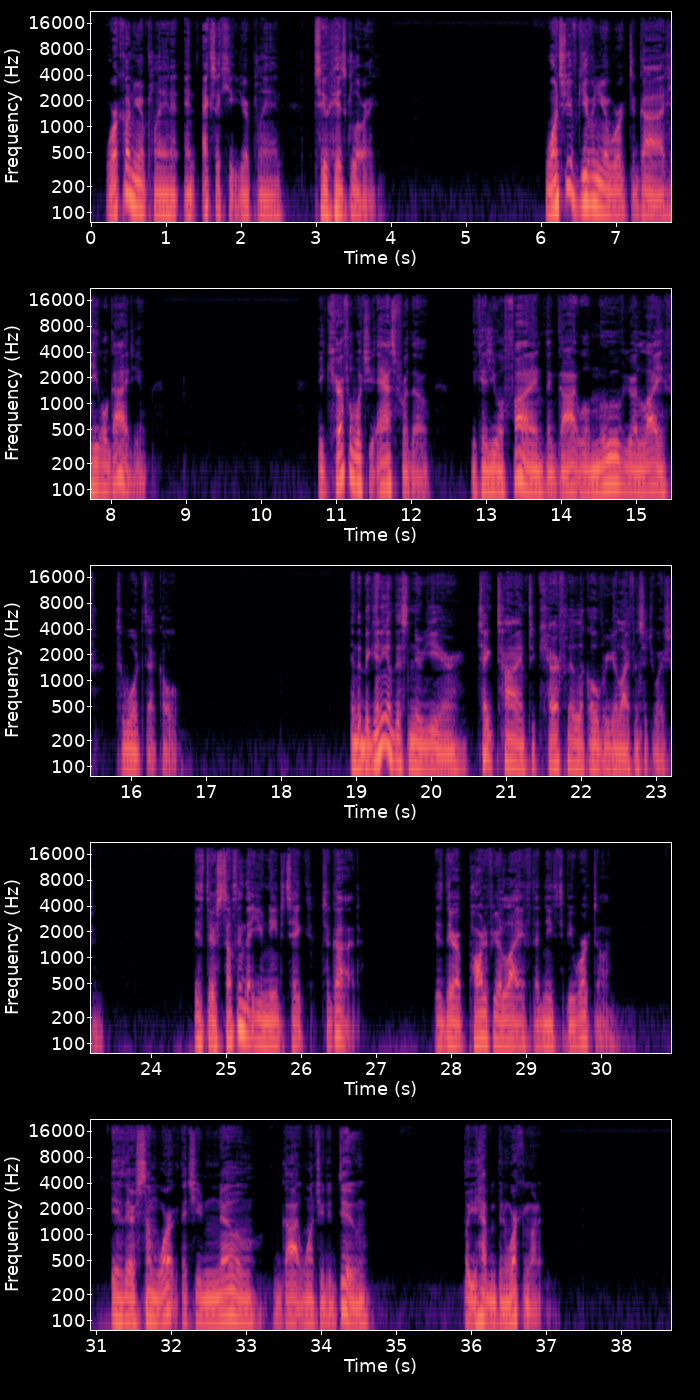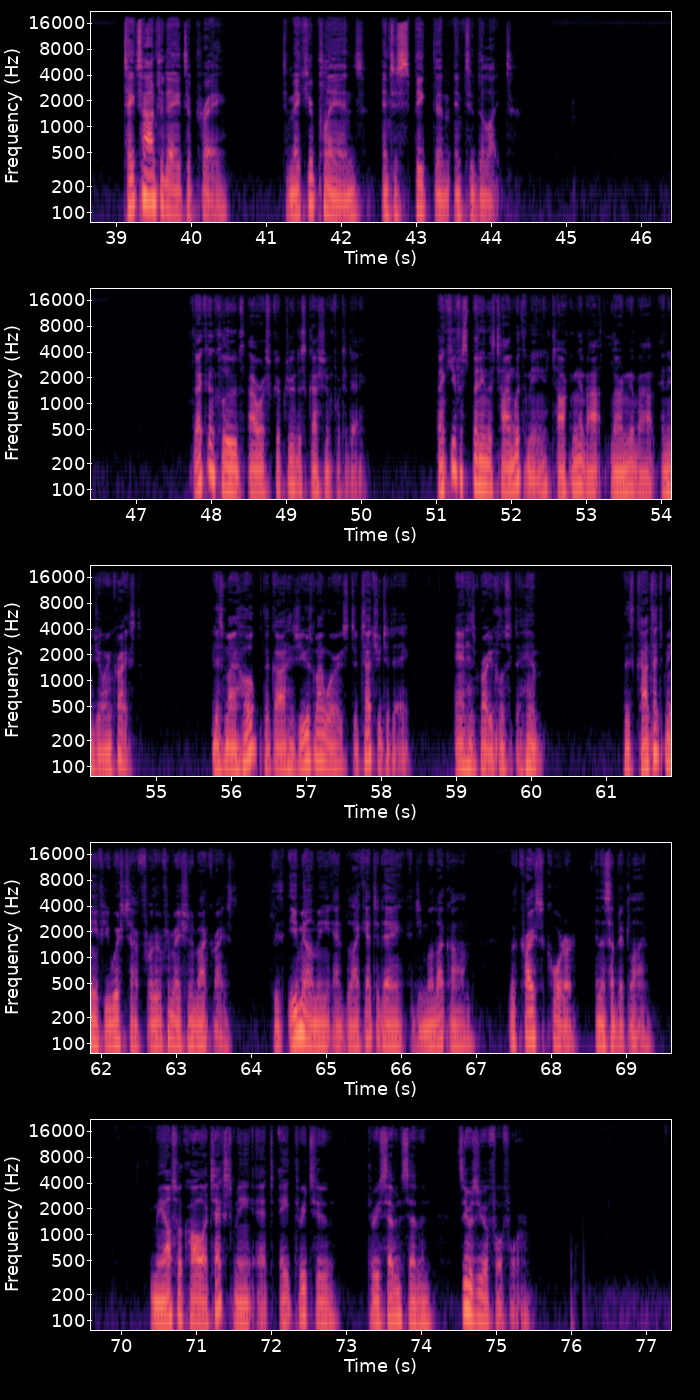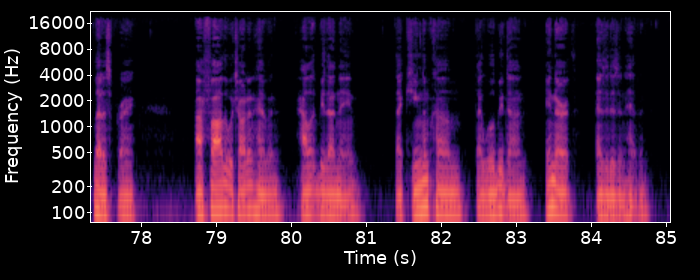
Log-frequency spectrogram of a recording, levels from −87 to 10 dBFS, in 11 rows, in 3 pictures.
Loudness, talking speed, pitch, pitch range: -27 LUFS, 155 wpm, 85 Hz, 80-95 Hz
